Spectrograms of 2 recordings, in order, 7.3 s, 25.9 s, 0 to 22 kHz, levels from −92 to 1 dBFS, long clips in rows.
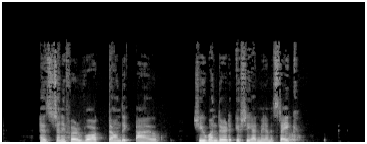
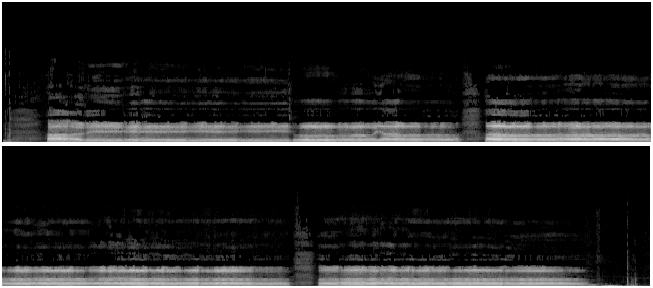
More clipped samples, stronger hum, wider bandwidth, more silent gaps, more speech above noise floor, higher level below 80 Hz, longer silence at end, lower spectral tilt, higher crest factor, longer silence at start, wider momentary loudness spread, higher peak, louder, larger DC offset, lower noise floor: neither; neither; first, 16 kHz vs 10.5 kHz; neither; first, 64 dB vs 30 dB; second, -68 dBFS vs -50 dBFS; first, 1.35 s vs 0.25 s; about the same, -6 dB/octave vs -6 dB/octave; about the same, 18 dB vs 18 dB; first, 0.75 s vs 0.05 s; about the same, 11 LU vs 10 LU; first, -2 dBFS vs -8 dBFS; first, -20 LUFS vs -25 LUFS; neither; first, -84 dBFS vs -55 dBFS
